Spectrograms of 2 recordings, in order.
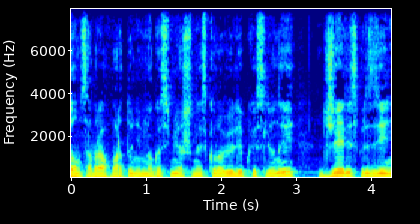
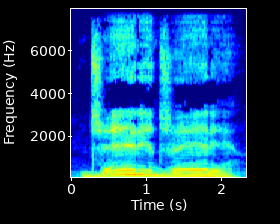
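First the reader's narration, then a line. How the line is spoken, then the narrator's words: Annoyed sigh. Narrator (Russian): С досадой вздохнул двойник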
